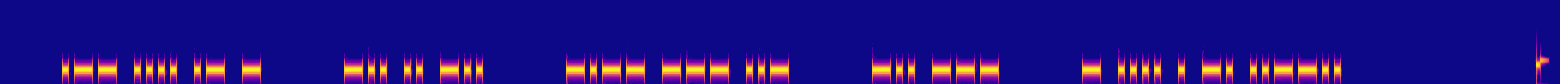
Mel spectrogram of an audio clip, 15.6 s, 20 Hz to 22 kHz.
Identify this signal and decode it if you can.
Morse code, heard as a keyed tone, about 20 wpm, 700 Hz. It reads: WHAT DID YOU DO THEN?
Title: 2x Word-Spacing - Sentences from Top 100 Words - 20wpm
